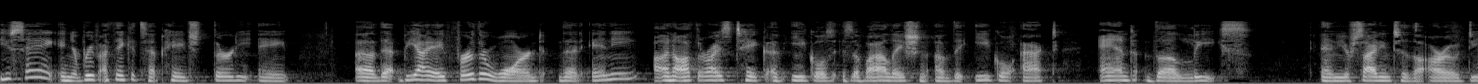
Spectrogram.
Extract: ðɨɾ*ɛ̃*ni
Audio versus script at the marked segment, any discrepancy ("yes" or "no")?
yes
